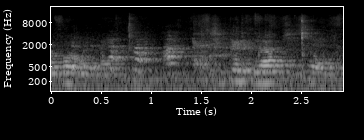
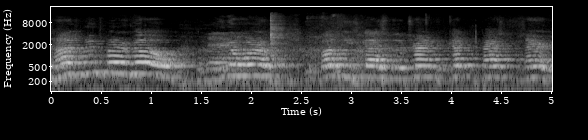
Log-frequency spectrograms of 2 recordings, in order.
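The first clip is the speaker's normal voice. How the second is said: husband's loud urging; 6 semitones higher, 7 dB louder than usual. Retold or imitated. Husband quoted urging wife out.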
